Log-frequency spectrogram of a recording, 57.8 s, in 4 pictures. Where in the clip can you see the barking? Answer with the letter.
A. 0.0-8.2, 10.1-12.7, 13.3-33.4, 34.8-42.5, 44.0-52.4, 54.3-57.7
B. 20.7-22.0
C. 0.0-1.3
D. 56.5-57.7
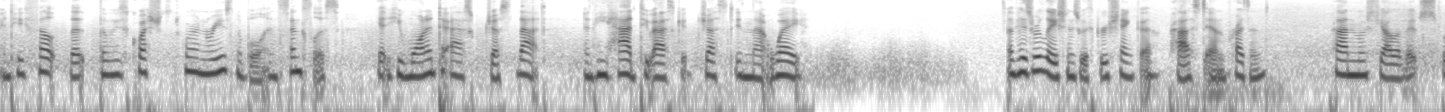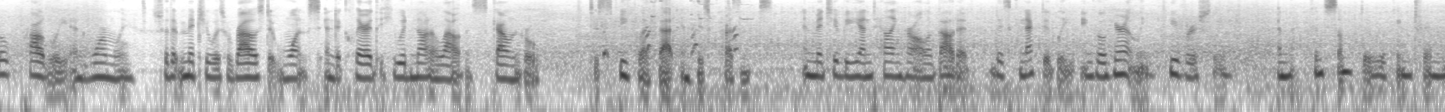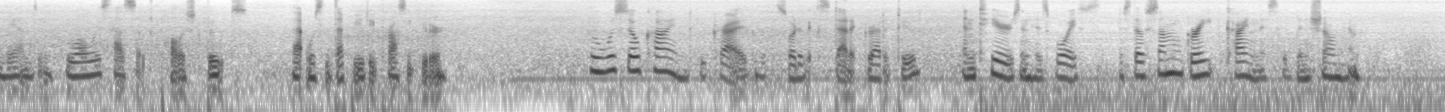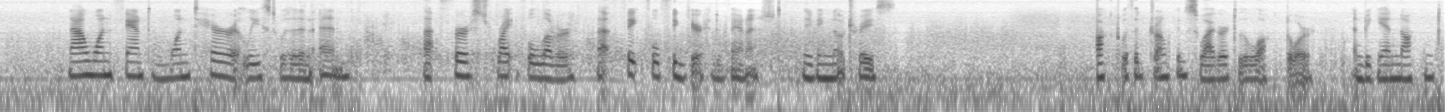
B.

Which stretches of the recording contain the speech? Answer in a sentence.
You can hear the speech from 0.0 to 8.2 s, from 10.1 to 12.7 s, from 13.3 to 33.4 s, from 34.8 to 42.5 s, from 44.0 to 52.4 s and from 54.3 to 57.7 s.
